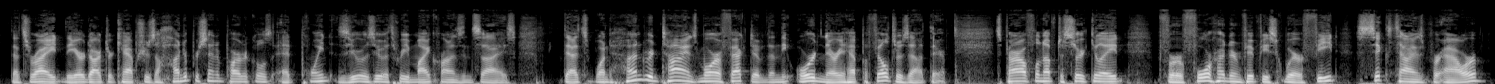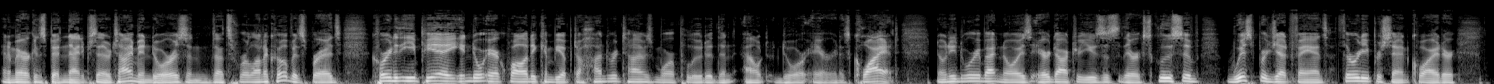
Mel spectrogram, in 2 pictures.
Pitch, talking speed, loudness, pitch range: 115 Hz, 185 wpm, -14 LUFS, 100-140 Hz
